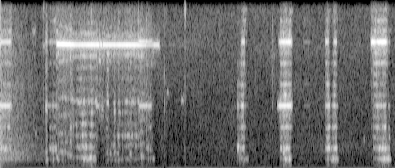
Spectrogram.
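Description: Electronic beep tones from a radio as a button is pressed: one long, steady tonal burst, then several short, sharp beeps after a pause.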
